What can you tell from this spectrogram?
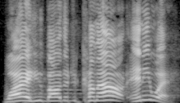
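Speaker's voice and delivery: high loud scolding; preacher opening with an insult; shouted rebuke. Acted. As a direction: blast the crowd for coming. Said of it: "This is how he's starting the message".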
